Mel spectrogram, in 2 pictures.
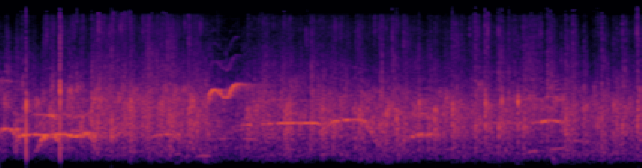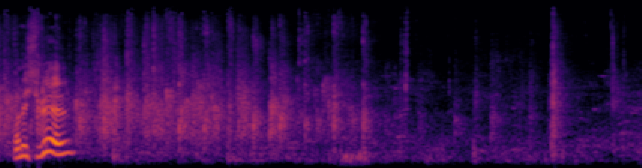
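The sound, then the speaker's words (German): A crowd applauds with dense, crackling clapping that holds steady, then thins and fades out toward the end while a man begins speaking over it. “Fetten Applaus.”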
